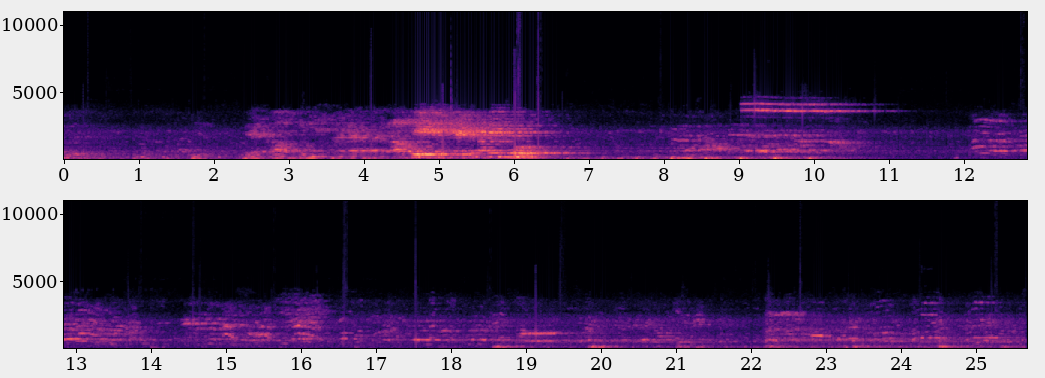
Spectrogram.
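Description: A small crowd murmurs and calls out in an open stadium.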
